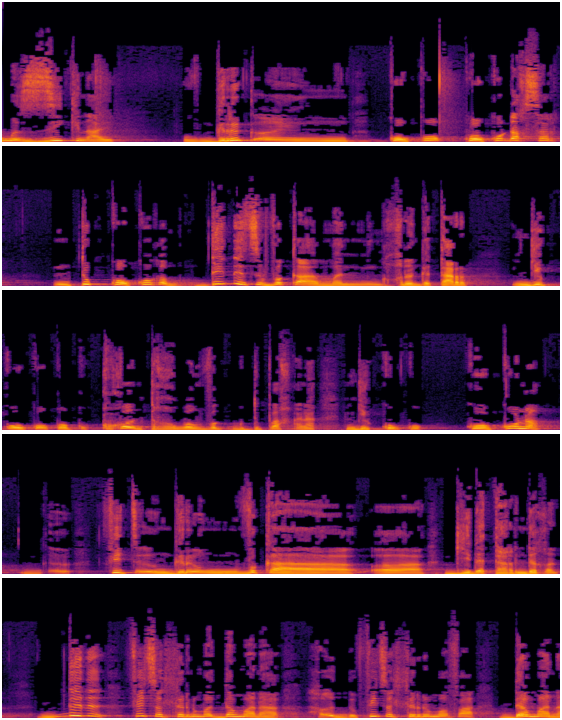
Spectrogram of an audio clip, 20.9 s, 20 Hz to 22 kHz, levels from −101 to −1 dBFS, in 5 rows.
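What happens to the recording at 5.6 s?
Nothing goes wrong at 5.6 s; the speech carries on intact through that moment, with no dropout, click or distortion to be heard.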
